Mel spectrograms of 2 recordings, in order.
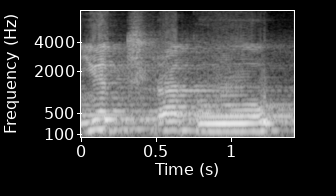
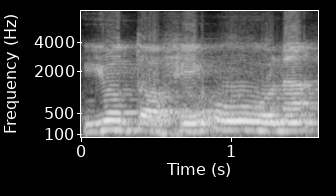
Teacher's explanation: اب تا کی آواز میں ہمس ہے، قلقلہ نہیں، جبکہ تو کی آواز میں قلقلہ کا قاعدہ ہے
